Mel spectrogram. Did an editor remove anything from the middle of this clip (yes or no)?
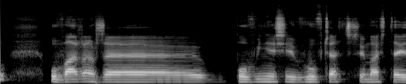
yes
